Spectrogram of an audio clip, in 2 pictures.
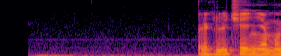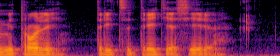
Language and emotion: Russian, neutral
